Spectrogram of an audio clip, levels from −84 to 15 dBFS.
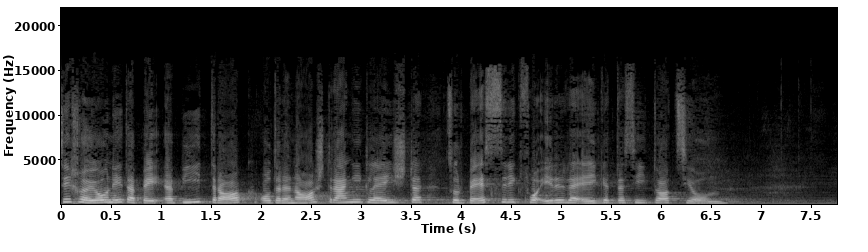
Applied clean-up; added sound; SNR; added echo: none; none; none; none.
